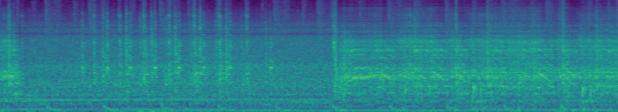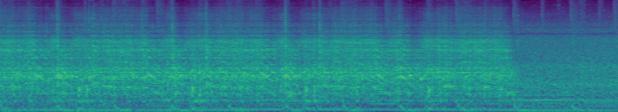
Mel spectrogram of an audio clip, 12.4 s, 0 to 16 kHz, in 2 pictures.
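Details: 1973 Duster slant six, unrun for 21 years in a field, on its second start attempt after a new distributor cap and rotor, a reattached plug wire, reseated wires and vacuum-leak fixes: the starter cranks steadily at about four beats a second but the engine never fires. Cranks, no start.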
